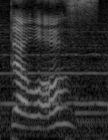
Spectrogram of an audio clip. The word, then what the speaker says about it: Delos: Oh, Delos. Delos, and Eric Tonios. Eric Tonios. Okay. Thank you for pronunciations.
